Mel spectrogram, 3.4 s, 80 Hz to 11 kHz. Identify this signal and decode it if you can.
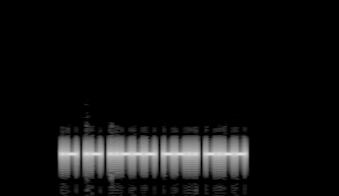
Morse code, heard as a keyed tone, about 38 wpm, 700 Hz. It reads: AA2ZY
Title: USA Call Signs - 3x Character Spacing - 40wpm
